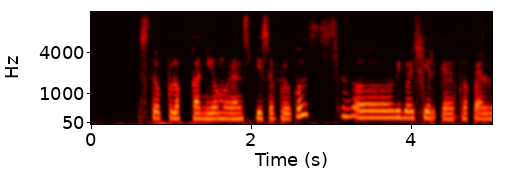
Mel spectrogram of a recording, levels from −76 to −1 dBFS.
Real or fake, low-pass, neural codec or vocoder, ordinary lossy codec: fake; 14.4 kHz; codec, 44.1 kHz, 7.8 kbps, Pupu-Codec; none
